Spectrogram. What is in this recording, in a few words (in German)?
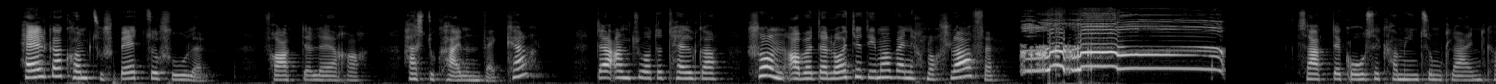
Witze normale Stimme; Witze gesammelt und vertont; ohrmampf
